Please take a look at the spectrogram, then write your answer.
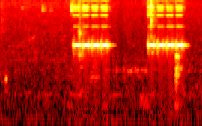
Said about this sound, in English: I got a little alarm going off here somewhere in my kid's bag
